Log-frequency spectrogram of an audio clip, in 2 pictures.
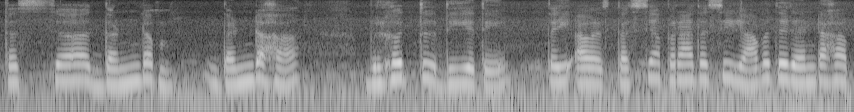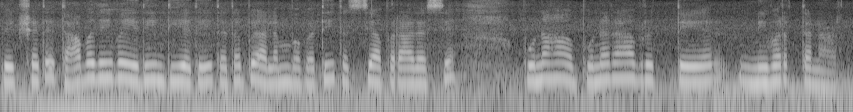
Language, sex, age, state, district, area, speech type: Sanskrit, female, 18-30, Tamil Nadu, Tiruchirappalli, urban, spontaneous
